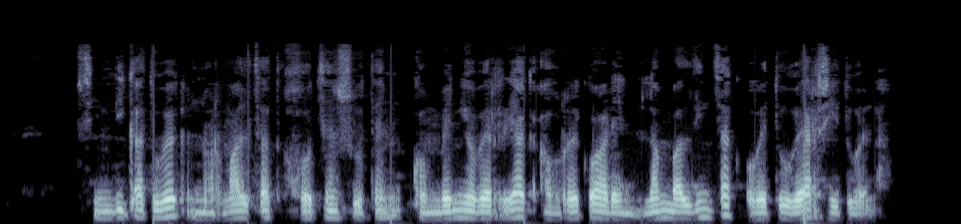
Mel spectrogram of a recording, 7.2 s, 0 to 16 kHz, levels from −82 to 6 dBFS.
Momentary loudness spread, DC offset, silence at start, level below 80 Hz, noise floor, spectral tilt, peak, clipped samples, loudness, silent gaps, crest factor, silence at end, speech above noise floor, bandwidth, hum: 9 LU; under 0.1%; 0.6 s; -54 dBFS; -67 dBFS; -7 dB/octave; 0 dBFS; under 0.1%; -17 LUFS; none; 16 dB; 0.6 s; 52 dB; 7.6 kHz; none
